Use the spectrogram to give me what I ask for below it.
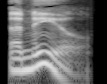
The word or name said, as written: anneal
